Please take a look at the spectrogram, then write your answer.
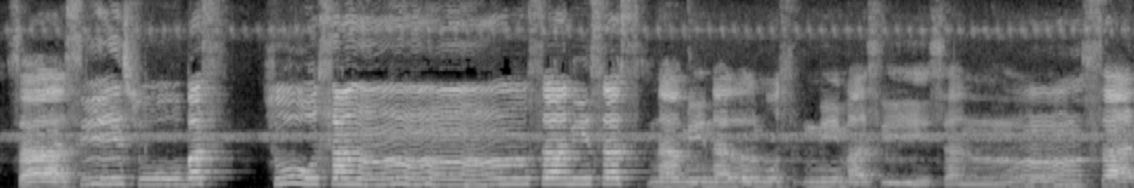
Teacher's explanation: Sebab itu yang sempurna kita menempatkannya, ujung lidah kita hampir bertemu dengan gigi bawahnya sambil menyamar-nyamarkannya dan mendengungkannya 2-3 ketukan. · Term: ikhfa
